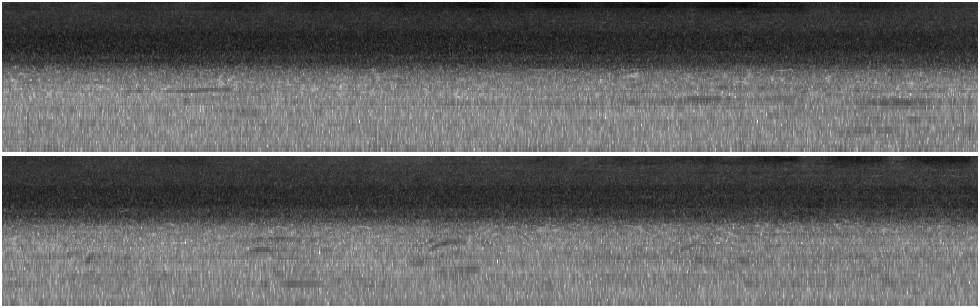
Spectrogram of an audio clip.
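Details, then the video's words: Summer cicada chorus over a school sports ground, an unbroken shrill buzzing wash held at constant strength, while soft voices drift in faintly below. "한 여름 운동장에서 매미가 울고 있다"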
